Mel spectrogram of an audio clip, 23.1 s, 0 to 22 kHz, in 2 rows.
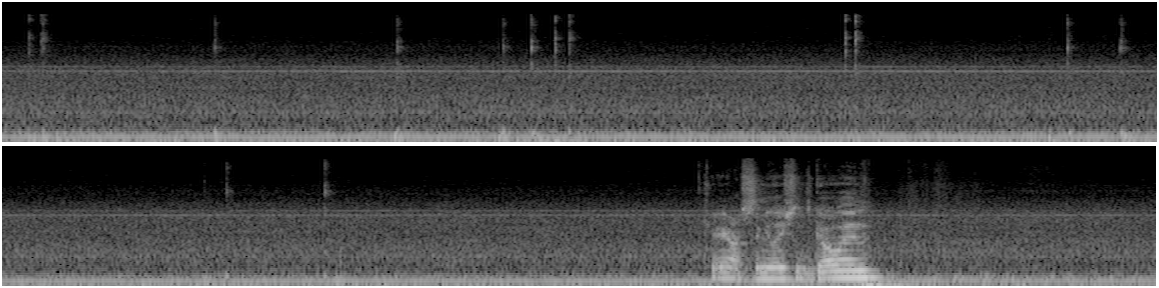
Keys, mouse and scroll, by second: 0.2 click, 2.1-3.9 alt+middle drag, 5.0 alt+middle click, 5.5 click, 8.4 click, 10.6-11.1 alt+middle drag, 13.8 alt+middle click.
